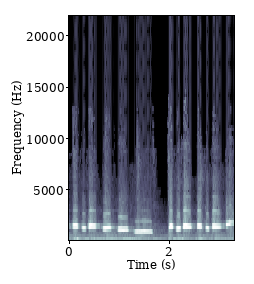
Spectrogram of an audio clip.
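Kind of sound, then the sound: human body sound, person whistling a tune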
